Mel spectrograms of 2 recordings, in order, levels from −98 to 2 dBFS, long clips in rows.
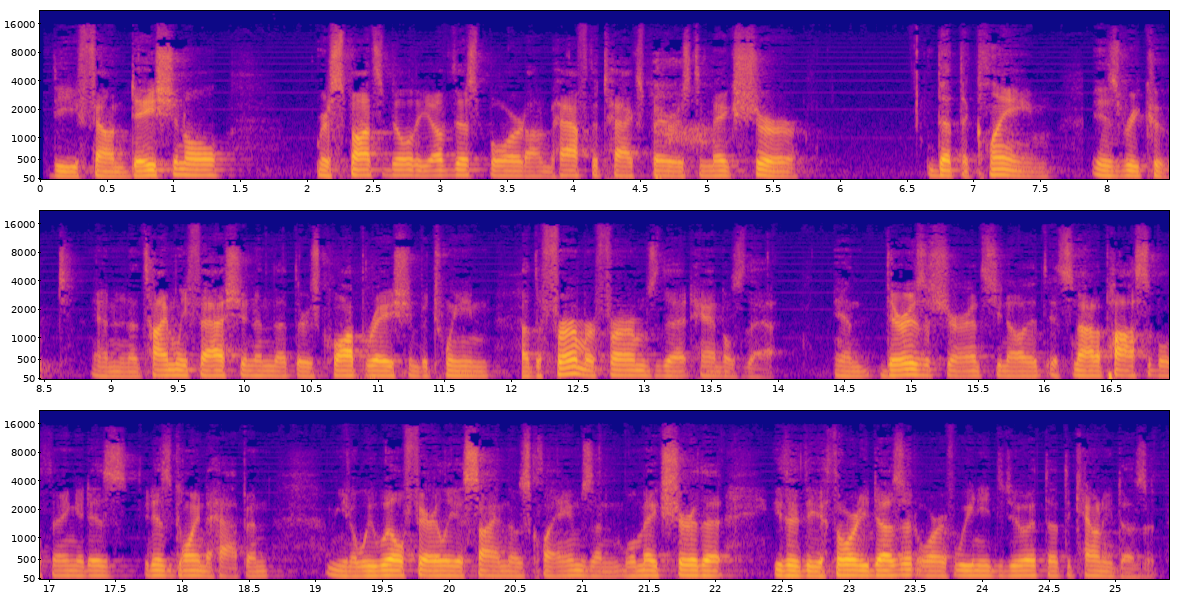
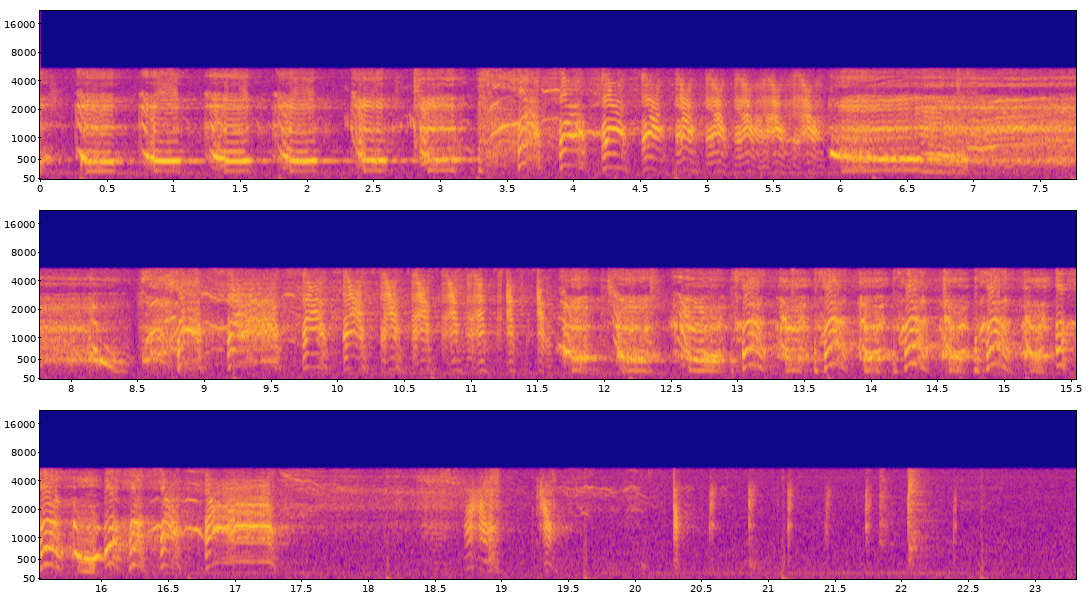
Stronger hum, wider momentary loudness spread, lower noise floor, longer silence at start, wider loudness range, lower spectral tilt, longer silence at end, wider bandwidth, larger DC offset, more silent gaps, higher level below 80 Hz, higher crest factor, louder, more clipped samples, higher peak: neither; about the same, 12 LU vs 14 LU; first, -61 dBFS vs -42 dBFS; about the same, 0.1 s vs 0 s; second, 4 LU vs 8 LU; first, -5.5 dB/octave vs -2 dB/octave; second, 0.1 s vs 0.65 s; first, 16 kHz vs 5.4 kHz; neither; neither; about the same, -52 dBFS vs -52 dBFS; about the same, 20 dB vs 16 dB; second, -21 LUFS vs -14 LUFS; neither; about the same, -2 dBFS vs 0 dBFS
